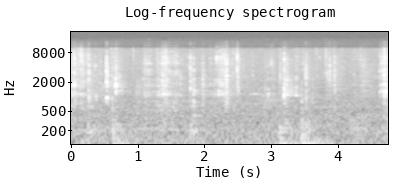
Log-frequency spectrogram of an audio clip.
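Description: A rectangular solid bar of soap speckled green, pink and white is held in one hand and shaved with a metal knife blade held in the other. Quiet, crumbly scraping and cutting strokes repeat with bright, crackly edges over a low steady rumble.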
